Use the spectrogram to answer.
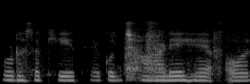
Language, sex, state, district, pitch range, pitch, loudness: Hindi, female, Bihar, Lakhisarai, 185-195 Hz, 190 Hz, -37 LUFS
